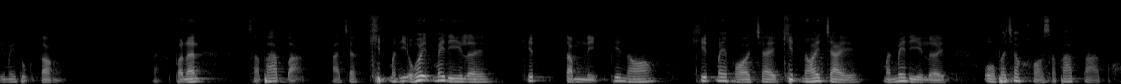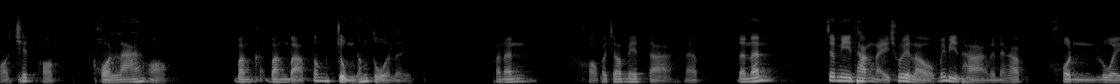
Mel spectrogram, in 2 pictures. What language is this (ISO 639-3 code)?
tha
